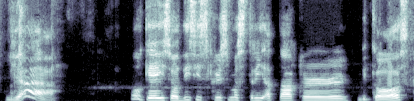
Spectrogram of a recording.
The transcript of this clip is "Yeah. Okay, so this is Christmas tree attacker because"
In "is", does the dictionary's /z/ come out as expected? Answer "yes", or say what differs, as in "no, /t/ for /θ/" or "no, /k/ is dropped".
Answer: no, /s/ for /z/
